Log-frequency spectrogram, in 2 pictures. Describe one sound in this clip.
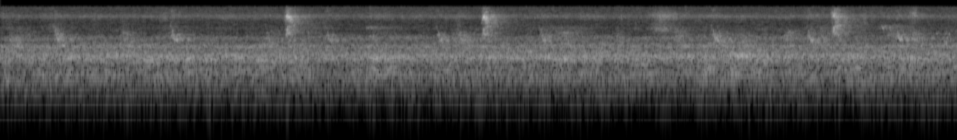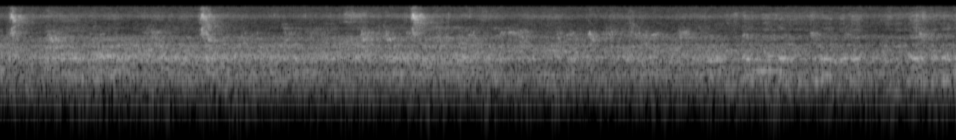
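A large crowd murmurs and chatters throughout a big echoing hall.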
